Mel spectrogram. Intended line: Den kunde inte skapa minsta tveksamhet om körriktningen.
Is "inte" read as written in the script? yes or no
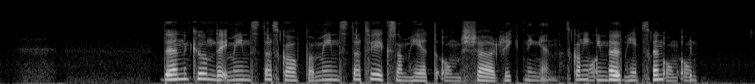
no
